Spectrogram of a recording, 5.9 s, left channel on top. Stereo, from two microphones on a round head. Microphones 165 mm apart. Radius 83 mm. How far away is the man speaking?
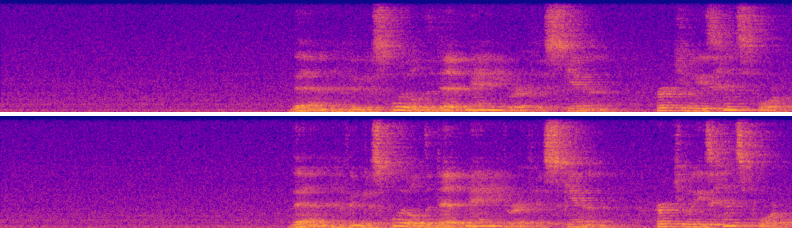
About 3 m.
